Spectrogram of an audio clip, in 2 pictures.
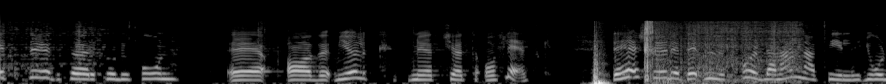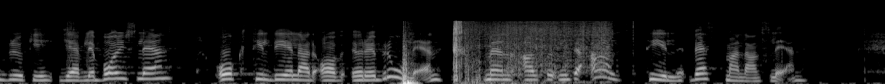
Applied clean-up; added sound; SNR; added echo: classical method spectral subtraction.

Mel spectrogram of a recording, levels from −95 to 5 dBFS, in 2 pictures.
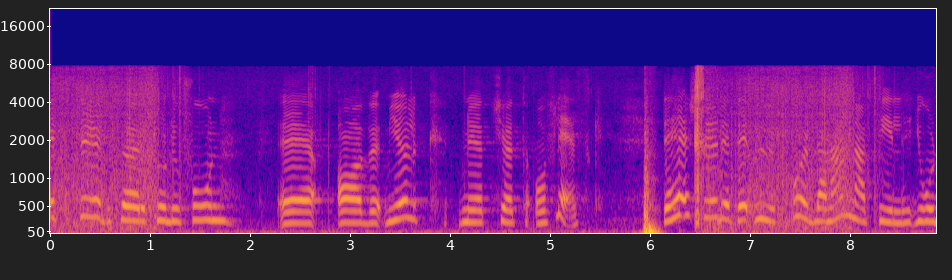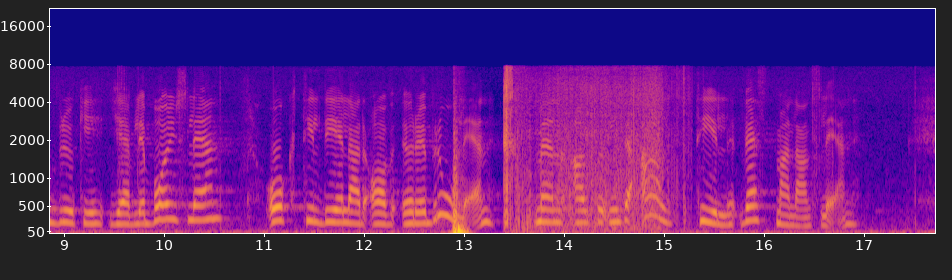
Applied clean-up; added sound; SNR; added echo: none; Fire; 1 dB; none.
